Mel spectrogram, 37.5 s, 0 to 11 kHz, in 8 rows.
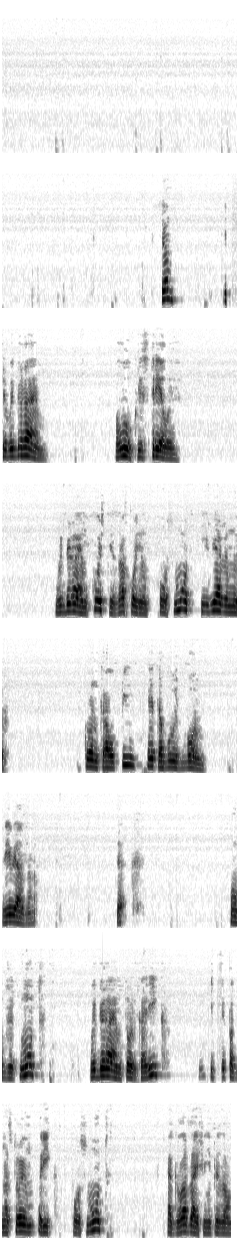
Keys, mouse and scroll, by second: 2.6 click, 3.0 click, 5.4 click, 7.0 middle click, 8.7 shift+middle click, 10.9 click, 12.1 shift+click, 15.2 shift+click, 16.5 click, 18.3-19.5 drag, 20.6 ctrl+p, 23.3 shift+middle click, 24.6 middle click, 27.0 click, 28.6 middle click, 29.2 shift+middle click, 32.4-34.2 drag, 35.0 shift+middle click, 35.7 middle click, 36.7-37.4 drag.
